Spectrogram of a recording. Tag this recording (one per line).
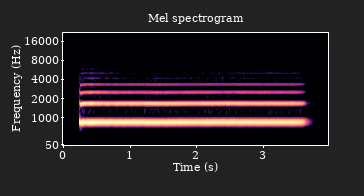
trumpet
single-note
multisample
Gsharp5
good-sounds
neumann-U87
